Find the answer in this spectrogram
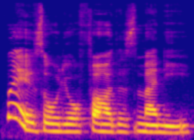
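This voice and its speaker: A woman's voice: on the low side, sing-song, measured pace, darkish tone. A woman voicing a small, watchful male cricket from a children's storybook, urgent and admonishing as a scolding conscience.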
